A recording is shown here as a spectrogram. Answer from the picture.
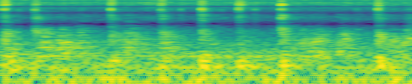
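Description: Pen tapping and scratching on a whiteboard surface while writing: a scatter of faint, light ticks over a steady low room hum.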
